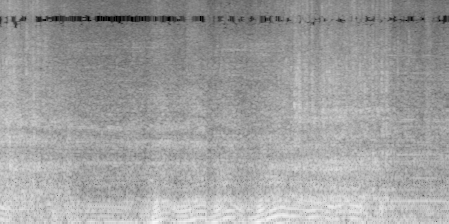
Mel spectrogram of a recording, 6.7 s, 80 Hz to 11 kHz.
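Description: Ninth-generation Honda Civic Si's 2.4-litre four-cylinder engine driving the car, its pitch rising and falling several times as it accelerates and eases off, over a heavy low rumble.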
